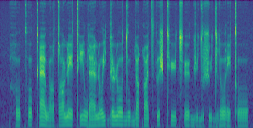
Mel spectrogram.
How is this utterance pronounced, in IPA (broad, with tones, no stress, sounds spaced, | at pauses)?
h o˨ kʰ o˦ kʼ æ˦˨ w y˨ tˤ ø˦ ɳ e˧ tʼ i˦˨ w ɾ æ˧ ɳ o˦ j ɡ ø˦ ɳ o˦ d u˦ b ɯ˧ qʷ e˧ t͡sʼ ɯ˦ ʃ tʰ y˦ t͡sʼ ø˧ ɡ y˨ d u˧ ʃ y˨ d r o˦˨ ɾ e˧ kʼ o˧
